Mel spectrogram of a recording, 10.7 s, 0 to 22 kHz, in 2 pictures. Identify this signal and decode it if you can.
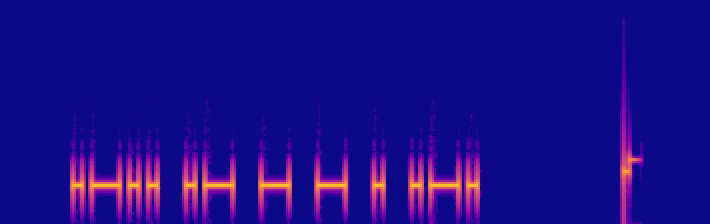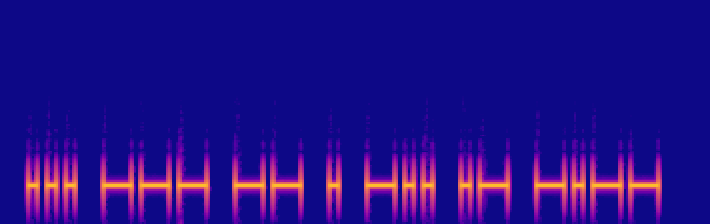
Morse code, heard as a keyed tone, about 17 wpm, 700 Hz. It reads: LATTER SOMEDAY
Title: Sentences from Top 1600 Words - New Word Drill - 17wpm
